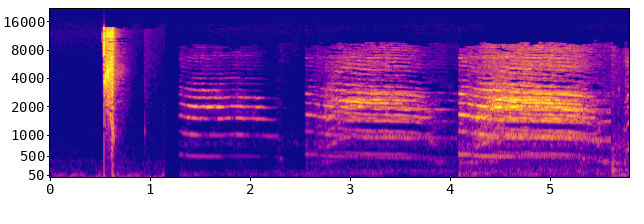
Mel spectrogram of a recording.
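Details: Pet cat in a humorous compilation: a sharp click, then a series of drawn-out, level meows and yowls that grow longer and louder, the last lasting nearly two seconds, in a quiet indoor setting.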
